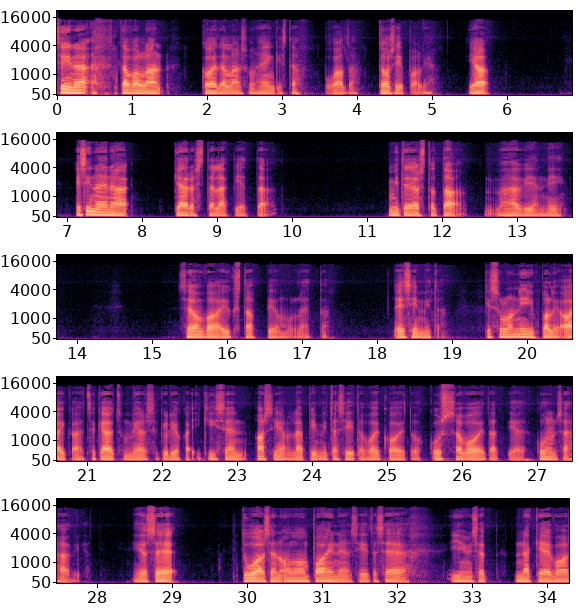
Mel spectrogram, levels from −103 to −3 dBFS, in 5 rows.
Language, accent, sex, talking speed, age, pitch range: Finnish, native, male, 120 wpm, 20-39, 100-115 Hz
